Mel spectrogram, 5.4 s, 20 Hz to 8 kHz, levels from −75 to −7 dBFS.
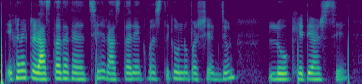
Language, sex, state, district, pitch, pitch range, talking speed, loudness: Bengali, female, Tripura, West Tripura, 210 Hz, 205-225 Hz, 165 wpm, -26 LUFS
